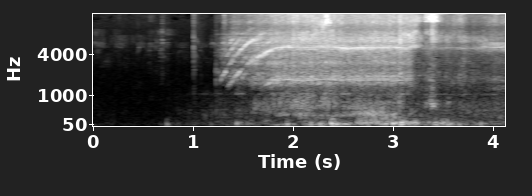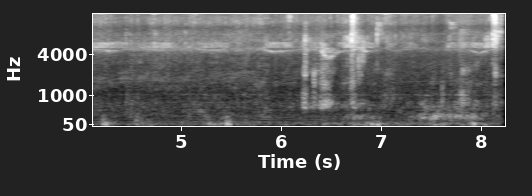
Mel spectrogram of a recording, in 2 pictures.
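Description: Cordless electric string trimmer starting about a second in, its whine rising quickly to speed and holding steady, then dropping back to a lower, steady running sound as the line cuts through long grass. A few sharp ticks come near the end.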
